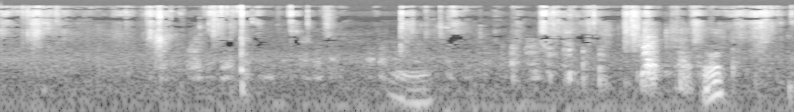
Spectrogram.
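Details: Wolfdog puppies tussle over a tree, giving short, high, wavering whines and yelps near the middle and again in two quick bursts toward the end, with a person talking and rustling in between.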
